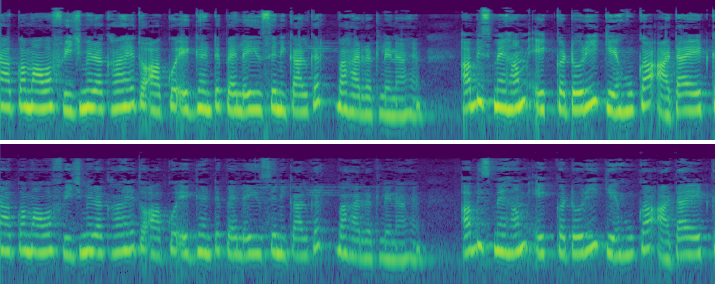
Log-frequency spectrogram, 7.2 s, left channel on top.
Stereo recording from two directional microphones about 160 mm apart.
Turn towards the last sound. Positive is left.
turn(degrees=30)  # may be behind; listen again after turning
